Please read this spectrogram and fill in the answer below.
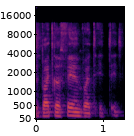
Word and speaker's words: Batabile Sibaca: Um, it is Batabile Sibaca, but depending on this on certain sectors and corners in South Africa, the pronunciation is pronounced very differently, which I try to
